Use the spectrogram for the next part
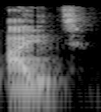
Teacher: যে এক্ষেত্রে আই অর্থাৎ ই ধ্বনিটি যে এর আগে এসে পড়েছে আজি হয়ে গেল আইজ আজি শেষে ই আগে উচ্চারিত হলো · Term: অপিনিহিতি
